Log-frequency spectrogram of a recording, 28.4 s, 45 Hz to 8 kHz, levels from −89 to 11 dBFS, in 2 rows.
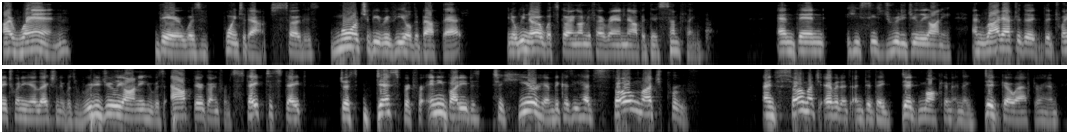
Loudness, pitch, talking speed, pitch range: -20 LUFS, 150 Hz, 175 wpm, 125-180 Hz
